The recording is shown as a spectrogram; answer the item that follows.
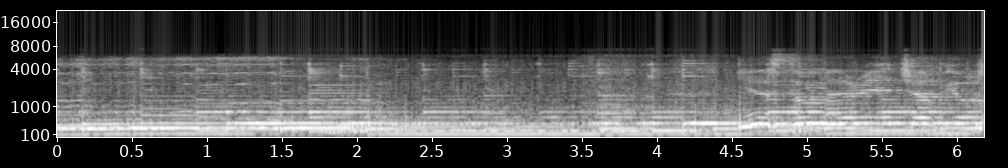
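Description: Acoustic guitar playing ringing chords with a melody moving above them.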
